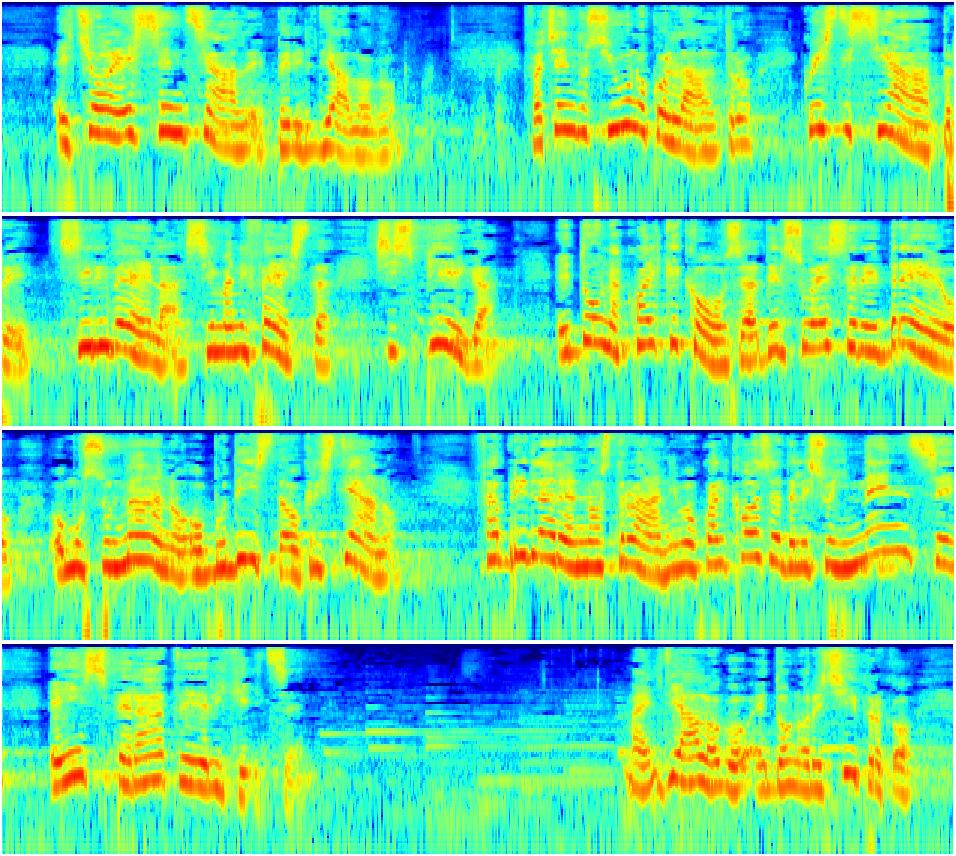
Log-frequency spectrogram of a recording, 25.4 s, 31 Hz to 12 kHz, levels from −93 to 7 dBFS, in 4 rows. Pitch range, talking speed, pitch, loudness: 200-295 Hz, 125 wpm, 255 Hz, -14 LUFS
